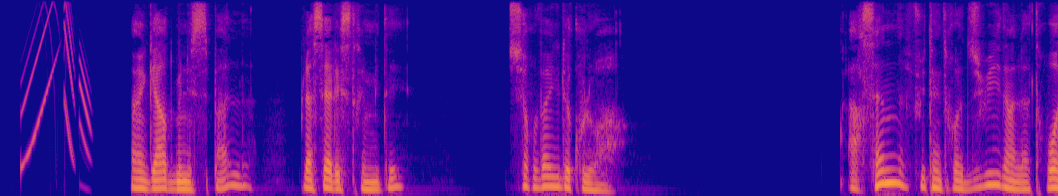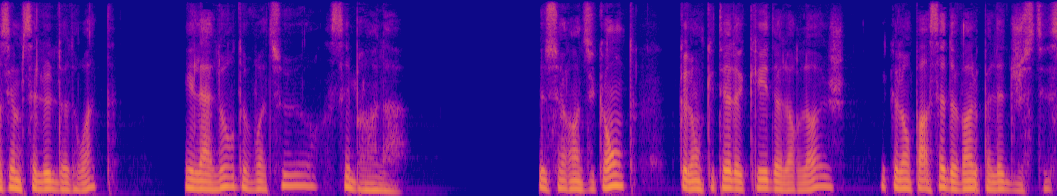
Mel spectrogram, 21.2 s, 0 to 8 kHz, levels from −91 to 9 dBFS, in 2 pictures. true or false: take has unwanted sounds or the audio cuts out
true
